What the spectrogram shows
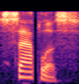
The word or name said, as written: sapless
